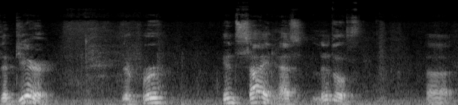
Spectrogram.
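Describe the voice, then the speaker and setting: Amid audible room echo, a man with a fairly high pitch, a dark, mellow tone and vocal fry talks at a very slow pace with very wide pitch swings. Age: 70s. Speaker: elder storyteller. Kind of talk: storytelling talk to students.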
